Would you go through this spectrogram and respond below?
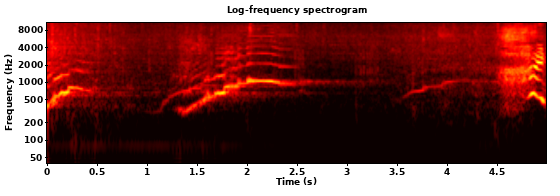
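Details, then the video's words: Underwater recording of a humpback whale singing, a voice said to travel hundreds of miles: wavering tonal moans that glide upward and hold a steady note, with a faint low hum beneath. "Yes, that's from a humpback whale. These sounds can travel hundreds of miles."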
